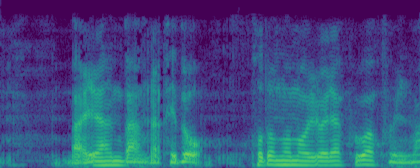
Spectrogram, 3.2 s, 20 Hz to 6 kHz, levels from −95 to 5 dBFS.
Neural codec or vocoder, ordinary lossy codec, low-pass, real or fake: autoencoder, 44.1 kHz, a latent of 192 numbers a frame, MeloTTS; AAC, 32 kbps; 5.4 kHz; fake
